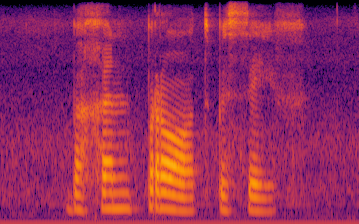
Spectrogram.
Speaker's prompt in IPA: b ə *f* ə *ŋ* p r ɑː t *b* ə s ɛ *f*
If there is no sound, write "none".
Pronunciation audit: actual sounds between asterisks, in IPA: χ, n, b, f

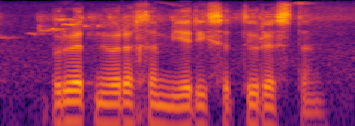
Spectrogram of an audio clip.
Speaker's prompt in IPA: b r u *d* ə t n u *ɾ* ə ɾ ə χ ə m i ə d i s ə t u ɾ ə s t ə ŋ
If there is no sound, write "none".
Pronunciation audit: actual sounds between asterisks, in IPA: none, none

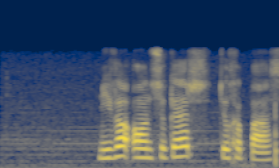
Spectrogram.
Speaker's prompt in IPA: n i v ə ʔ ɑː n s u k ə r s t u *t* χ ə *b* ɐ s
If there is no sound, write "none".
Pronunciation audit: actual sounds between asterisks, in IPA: none, p

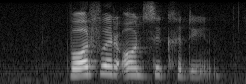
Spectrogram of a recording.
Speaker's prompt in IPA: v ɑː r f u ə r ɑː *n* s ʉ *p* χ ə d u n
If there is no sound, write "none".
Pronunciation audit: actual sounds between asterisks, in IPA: n, k

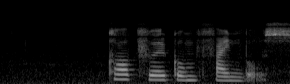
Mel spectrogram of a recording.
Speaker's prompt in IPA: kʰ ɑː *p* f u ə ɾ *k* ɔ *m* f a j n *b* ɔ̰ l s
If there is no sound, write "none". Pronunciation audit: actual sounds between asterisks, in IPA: p, k, m, b

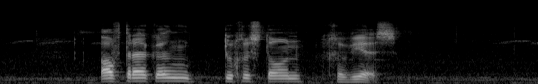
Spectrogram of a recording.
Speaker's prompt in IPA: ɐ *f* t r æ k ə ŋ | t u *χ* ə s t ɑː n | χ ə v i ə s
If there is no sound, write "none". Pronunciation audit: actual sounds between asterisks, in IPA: f, χ

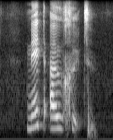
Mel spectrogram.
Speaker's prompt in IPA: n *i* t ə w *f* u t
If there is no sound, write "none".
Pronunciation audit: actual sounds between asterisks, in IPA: ɛ, χ

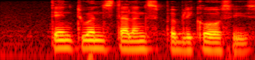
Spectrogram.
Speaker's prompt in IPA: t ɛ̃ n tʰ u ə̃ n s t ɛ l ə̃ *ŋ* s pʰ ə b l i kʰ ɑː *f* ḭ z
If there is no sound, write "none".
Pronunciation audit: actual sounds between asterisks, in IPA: ŋ, s

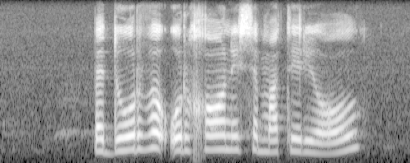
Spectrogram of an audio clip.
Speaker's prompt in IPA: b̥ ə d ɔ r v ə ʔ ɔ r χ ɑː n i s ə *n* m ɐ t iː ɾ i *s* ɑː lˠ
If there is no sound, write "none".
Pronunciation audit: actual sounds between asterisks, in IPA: none, none

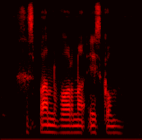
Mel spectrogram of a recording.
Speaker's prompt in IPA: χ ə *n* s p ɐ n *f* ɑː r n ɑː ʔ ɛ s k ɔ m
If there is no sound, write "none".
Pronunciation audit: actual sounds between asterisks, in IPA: none, v

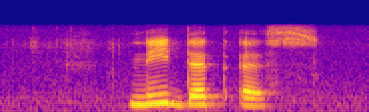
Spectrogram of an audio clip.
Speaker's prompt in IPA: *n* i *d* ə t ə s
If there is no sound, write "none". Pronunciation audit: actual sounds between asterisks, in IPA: n, d

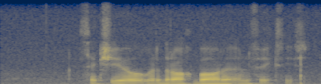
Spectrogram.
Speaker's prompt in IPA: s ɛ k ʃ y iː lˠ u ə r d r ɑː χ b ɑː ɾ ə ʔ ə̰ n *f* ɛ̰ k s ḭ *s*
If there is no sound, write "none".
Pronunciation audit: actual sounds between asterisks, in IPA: f, s

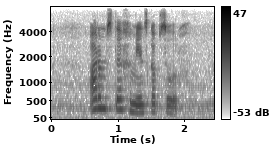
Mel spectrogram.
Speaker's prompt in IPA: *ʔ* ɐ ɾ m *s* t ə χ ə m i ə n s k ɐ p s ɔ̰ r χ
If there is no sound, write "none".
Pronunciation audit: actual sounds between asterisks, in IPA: ʔ, s

